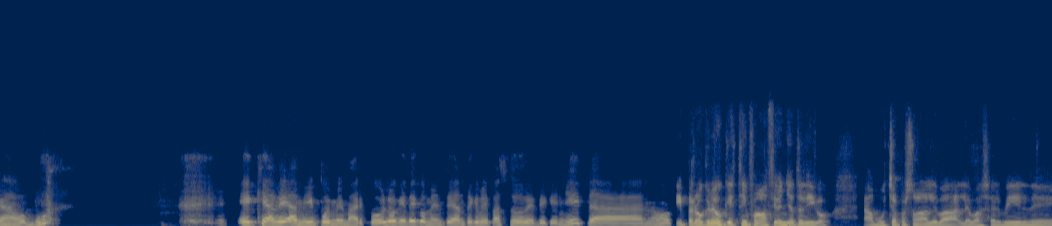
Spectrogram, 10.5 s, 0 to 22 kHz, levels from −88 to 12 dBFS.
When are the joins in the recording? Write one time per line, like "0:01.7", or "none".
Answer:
0:06.7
